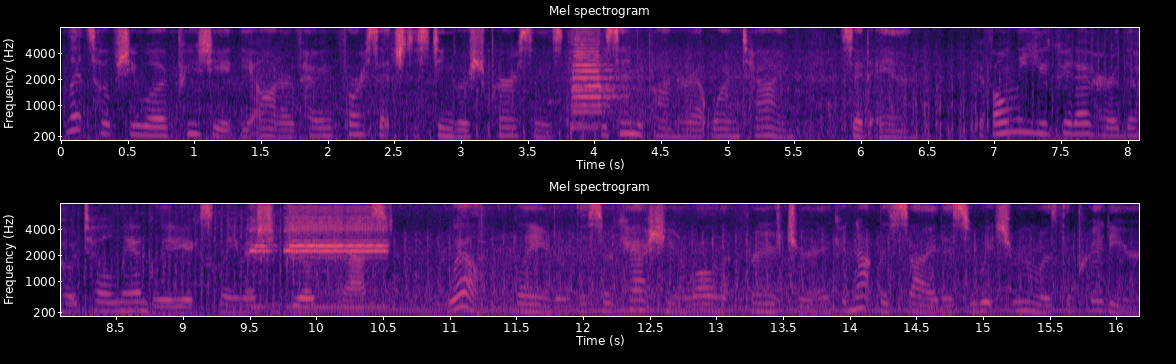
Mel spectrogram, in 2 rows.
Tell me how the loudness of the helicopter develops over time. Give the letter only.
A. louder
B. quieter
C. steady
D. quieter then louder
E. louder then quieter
A.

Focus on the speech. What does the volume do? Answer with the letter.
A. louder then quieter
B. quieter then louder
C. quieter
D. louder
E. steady
E.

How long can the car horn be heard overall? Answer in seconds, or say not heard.
3 s.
